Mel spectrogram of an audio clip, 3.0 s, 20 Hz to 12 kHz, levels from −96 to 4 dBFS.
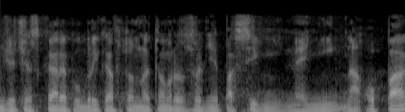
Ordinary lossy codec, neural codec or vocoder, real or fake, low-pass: AAC, 32 kbps; codec, 16 kHz, 8 kbps, FunCodec, trained on Chinese and English, 25 frames a second; fake; 7.2 kHz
